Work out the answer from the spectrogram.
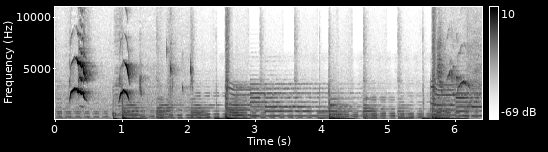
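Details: A captive-bred northern goshawk chick at a raptor breeding centre in Taiwan, too young to feed itself and hand-fed, begs for food with three thin, squeaky, rising-falling peeps a few seconds apart, over background music and low handling sounds.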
